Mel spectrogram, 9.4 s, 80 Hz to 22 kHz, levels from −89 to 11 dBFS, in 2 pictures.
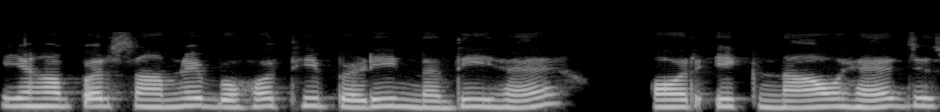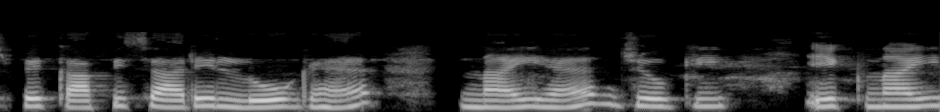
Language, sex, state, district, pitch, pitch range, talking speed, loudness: Hindi, female, Bihar, Gopalganj, 230 Hz, 220-245 Hz, 155 wpm, -18 LUFS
